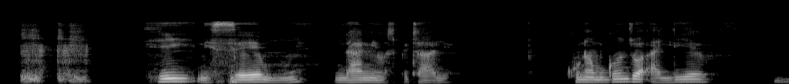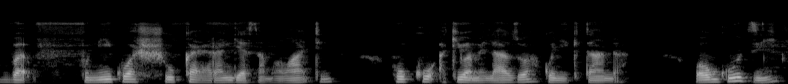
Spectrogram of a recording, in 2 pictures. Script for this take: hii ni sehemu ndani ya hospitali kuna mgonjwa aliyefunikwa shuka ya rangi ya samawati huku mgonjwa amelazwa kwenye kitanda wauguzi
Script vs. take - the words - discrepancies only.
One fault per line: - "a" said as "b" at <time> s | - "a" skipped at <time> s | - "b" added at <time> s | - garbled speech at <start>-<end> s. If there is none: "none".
- "mgonjwa" said as "akiwa" at 12.3 s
